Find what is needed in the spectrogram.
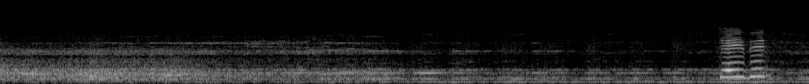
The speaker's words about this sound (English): And right here when the train pulled in, the eighth wonder of the world.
